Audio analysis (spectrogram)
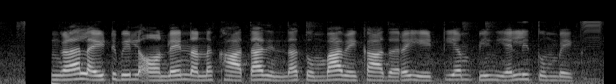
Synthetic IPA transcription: s | ɪŋɡɐɭaːlɐɪʈbɪla̰ːnlɐjnːɐnːɐkaːt̪ːaːðɪnd̪at̪ʊmbaːʋeːkːaːðɐɾɐeːʈːiɛmpinɛlːit̪ʊmbeks

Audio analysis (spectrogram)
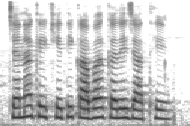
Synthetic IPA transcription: d͡ʒɐnakekʰeːt̪ikaːbəɾkɐɾed͡ʒaːt̪eː

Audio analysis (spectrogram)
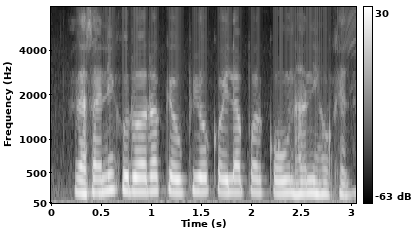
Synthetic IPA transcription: ɾasajnikuɾuɔɾɔkeupjoɡkɔjlapɔɾkɔwnɦaniɦokʰela

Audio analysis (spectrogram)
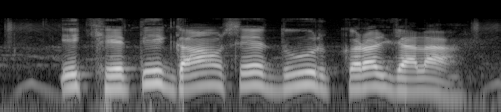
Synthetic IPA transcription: ɪkʰːeːt̪iɡãːwsed̪uːɾkəɾəld͡ʒaːlaː

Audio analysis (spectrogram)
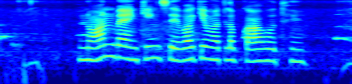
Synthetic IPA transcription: nɔːnbɛ̃ːŋkɪ̃ŋɡseːʋakemɐt̪ləb̚kaːɦoːt̪ɦẽː

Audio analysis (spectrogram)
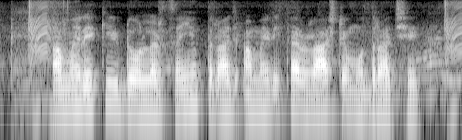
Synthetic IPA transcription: əmeːɾɪkiɖɔːləɾsə̃jʊk̚t̪ɾaːd͡ʒəmeːɾɪkaɾaːʃʈɾəmʊd̪ɾat͡ʃʰeːk

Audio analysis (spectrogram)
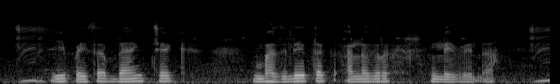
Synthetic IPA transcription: jeːpɐɪsabɛ̃ːŋk̚t͡ʃeːk | bʱɐd͡ʒlet̪ɐkɐləɡɾəkʰleːʋḛːla̰ː

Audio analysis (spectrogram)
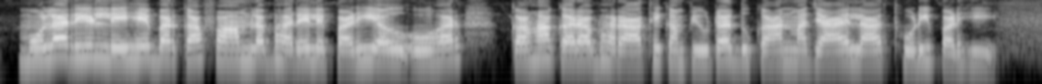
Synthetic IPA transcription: moːlaɾiːɖleːɦebɐɾkafaːmlabʱɐɾelepɐɽ̤iɐuoːɦəɾkɐɦãkɐɾabʱɐɾaːt̪ʰekɐ̃mpjuːʈəɾd̪ʊkaːnmɐd͡ʒaːelaːt̪ʰoːɽipɐɽ̤ɦiː

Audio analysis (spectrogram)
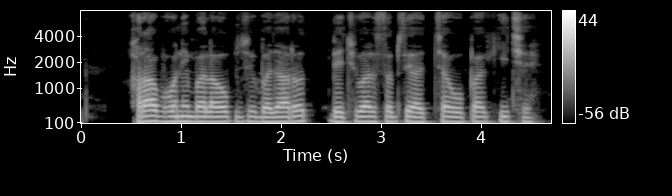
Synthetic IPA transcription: xɐɾaːbɦoːnebaːlaʊpbɐd͡ʒaːɾot̪̚beːt͡ʃwaːɾsɐbseɐtːʃʰauːpakit͡ʃʰɛː

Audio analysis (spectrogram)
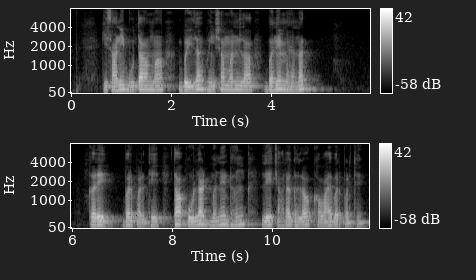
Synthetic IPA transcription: kɪsaːnibuːt̪amãbəilabʱə̃ɪ̃ʃamənlabənemɛɦnət̪̚ | kəɾebəɾpəɾt̪ʰet̪aʔoːlabəneɖʱə̃ŋɡlet͡ʃaːɾaɡʱəlakʰəʋaːebəɾpəɾt̪ʰe

